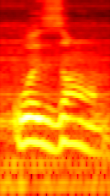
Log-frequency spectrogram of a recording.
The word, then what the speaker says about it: croissant: Unang ilam, ang mga breads, may ang mga wazon. Wazon pala pag-pronounce.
